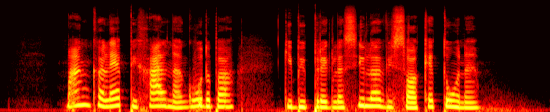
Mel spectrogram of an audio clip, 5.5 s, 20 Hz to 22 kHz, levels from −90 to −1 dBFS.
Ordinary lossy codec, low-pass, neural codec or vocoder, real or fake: none; 19.8 kHz; vocoder, 44.1 kHz, 128 mel bands, Pupu-Vocoder; fake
